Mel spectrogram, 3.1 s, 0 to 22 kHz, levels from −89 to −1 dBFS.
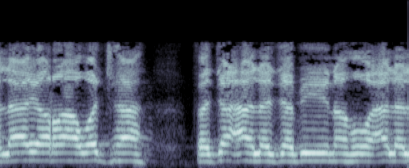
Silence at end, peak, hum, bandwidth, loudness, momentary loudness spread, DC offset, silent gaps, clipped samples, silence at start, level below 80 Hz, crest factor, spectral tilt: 0 s; -2 dBFS; none; 8 kHz; -15 LUFS; 5 LU; under 0.1%; none; under 0.1%; 0 s; -64 dBFS; 14 dB; -0.5 dB/octave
